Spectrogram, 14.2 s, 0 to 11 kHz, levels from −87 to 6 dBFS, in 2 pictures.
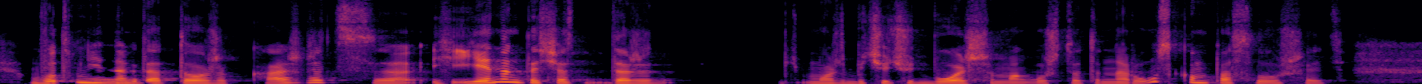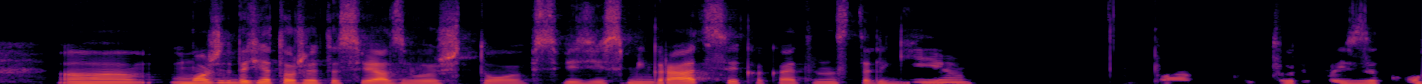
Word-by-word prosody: Вот 210 +7 +1
мне 250 -3 +4
иногда 195 -2 +4
тоже 180 -3 +2
кажется. 235 -5 0
Й 165 - -3
я 205 +6 +9
иногда 295 -7 +5
щас 205 -2 +2
даже, 185 -5 +1 0.6
может 180 -1 -4
быть, 180 0 -6
чуть-чуть 200 -1 -1
больше 175 0 +4
могу 155 0 -3
что-то 165 0 -7
на 160 0 0
русском 290 -10 -1
послушать. 175 -5 -4 0.6
А, 165 -2 0
может 195 +5 +1
быть, 220 0 +2
я 205 - +4
тоже 185 -2 +2
это 170 0 -6
связываю, 160 -1 0
что 145 -2 -4
в - - -7
связи 160 -1 -6
с 160 - -2
миграцией 170 +3 +2
какая-то 160 -2 -8
ностальгия 150 -2 -7 0.9
по 145 - -11 0.3
культуре, 165 - -12
по - - -8
языку. 165 +2 -7
175 Hz, 155 wpm, -33 LUFS, 160-200 Hz, 0.9 s, я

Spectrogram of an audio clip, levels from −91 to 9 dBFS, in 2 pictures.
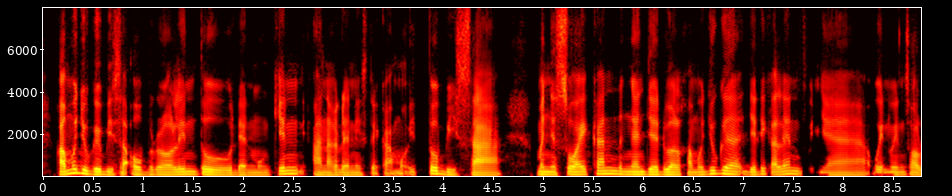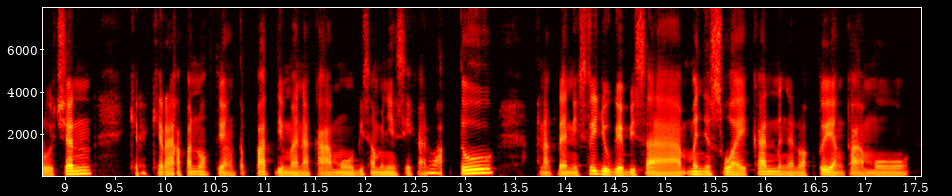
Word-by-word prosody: kamu 120 +8 +7
juga 135 -6 +6
bisa 115 0 -1
obrolin 115 +1 +1
tuh 105 -3 +3
dan 100 -1 -2
mungkin 100 +9 -2
anak 105 -1 -1
dan 100 - -3
istri 100 0 -7
kamu - - -6
itu 145 -1 +1
bisa 100 -3 0 0.3
menyesuaikan 120 +4 +2
dengan 120 -2 +2
jadwal 115 -2 +3
kamu 110 +2 -3
juga. 145 -1 +2
Jadi 120 -1 -3
kalian 130 +4 0
punya 105 -2 -8
win-win 110 -1 -4
solution 130 +8 +2 0.3
kira-kira 125 -8 -3
kapan 120 -1 -2
waktu 115 - -16
yang 100 - -9
tepat 120 +3 -3
di 110 - 0
mana 100 -1 -2
kamu 105 +2 -3
bisa 105 +1 -6
menyisihkan 105 - -4
waktu, 180 0 +4 0.5
anak 100 -1 -6
dan 105 -1 0
istri 140 +8 0
juga 110 -4 +3
bisa 105 -1 0
menyesuaikan 120 0 0
dengan 105 -3 -3
waktu 115 +2 +1
yang 100 - -9
kamu, 100 0 -4
110 Hz, 150 wpm, -24 LUFS, 105-120 Hz, 0.5 s, kamu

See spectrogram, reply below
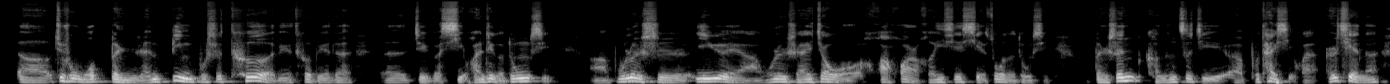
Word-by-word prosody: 呃， 100 -3 -7
就 165 - +2
是 140 - -1
我 130 -2 +2
本 120 -6 0
人 95 +6 -1
并 145 -8 +5
不 115 -3 -7
是 125 +2 -4
特 165 +6 +3
别 95 +2 -10
特 115 +3 -5
别 95 -2 -8
地， 100 +2 -10 0.4
呃， 95 -1 -11
这 105 -1 -4
个 - - -10
喜 - - +6
欢 110 +2 -4
这 135 - +2
个 - - -6
东 140 +3 +5
西， 150 0 -3 0.3
啊， 90 0 -13
不 125 - -1
论 150 -1 +7
是 110 -8 -2
音 135 0 +6
乐 130 -6 +5
呀， 90 -3 -11
无 110 +5 -6
论 125 -1 +2
是 120 -1 -6
还 115 +2 -1
教 120 +1 0
我 90 -5 -5
画 - - -6
画 - - -6
儿 - - -8
和 100 - -13
一 110 - -3
些 115 +2 -4
写 115 +1 -1
作 120 -4 -3
的 90 - -8
东 90 -1 -10
西。 - - -7 0.4
本 105 -1 -3
身 160 - +6
可 170 - -11
能 105 +5 -3
自 120 +2 0
己， 90 -8 -5
呃， - - -11
不 - - -10
太 - - 0
喜 - - +2
欢， 85 -1 -16
而 150 +4 +1
且 155 -6 +4
呢， 105 +4 -5
115 Hz, 265 characters per minute, -20 LUFS, 95-130 Hz, 0.4 s, 论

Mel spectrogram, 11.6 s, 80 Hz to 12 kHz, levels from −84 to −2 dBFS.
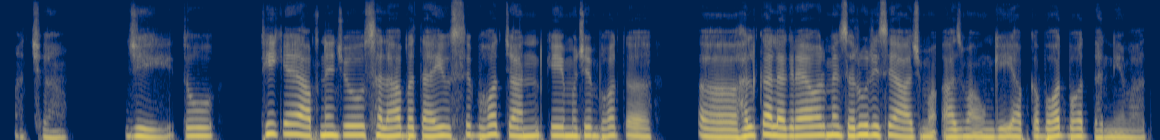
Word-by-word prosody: अच्छा। 160 -3 -9 0.6
जी, 185 -1 -2
तो 195 0 -1 0.5
ठीक 240 0 0
है 235 -1 +1
आपने 215 0 +2
जो 215 0 +2
सलाह 200 -1 +3
बताई 195 0 +2
उससे 205 +2 -3
बहुत 220 +2 0
जान 195 -1 +1
के 205 -1 +1
मुझे 195 0 +1
बहुत 200 - -3
अ 95 -3 -1 0.5
अ, 175 -2 +1
हल्का 205 +4 +3
लग 195 -2 +3
रहा 195 +1 +2
है, 205 - +3
और 210 0 +2
मैं 215 0 +3
ज़रूर 215 +2 +4
इसे 215 +1 0
आजमा 180 -1 -1 0.2
आजमाऊँगी। 175 0 0
आपका 180 +1 -2
बहुत-बहुत 185 -1 0
धन्यवाद। 165 0 -3
195 Hz, 155 wpm, -21 LUFS, 175-205 Hz, 0.6 s, ज़रूर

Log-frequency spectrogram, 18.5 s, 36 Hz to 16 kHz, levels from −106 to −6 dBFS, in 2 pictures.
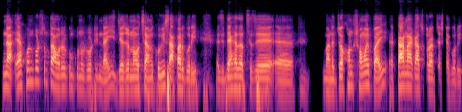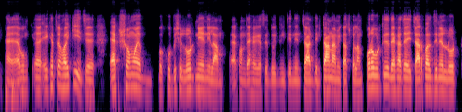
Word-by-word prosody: না, - - +8 0.2
এখন 185 +4 -6
পর্যন্ত 190 -1 -7
আমার 130 -2 0
ওইরকম 135 0 -9
কোন 130 - -10
রুটিন 120 0 -9
নাই। 100 +3 +1 0.2
যেজন্য 120 +1 -1
হচ্ছে 120 -1 -4
আমি 115 - -7
খুবই 135 +2 -4
সাফার 130 -1 +7
করি। 105 -2 -5 0.5
এই - - -9
যে, 105 - -12
দেখা 130 +1 +5
যাচ্ছে 125 -1 -2
যে, 115 0 0 0.3
অ্যা 100 -1 -3 0.9
মানে 105 0 -1
যখন 150 +4 +1 0.2
সময় 155 +4 +2
পাই, - - +5 0.3
টানা 145 0 +10
কাজ 125 - +4
করার - - 0
চেষ্টা - - -9
করি - - -13 0.2
হ্যা - - -1 0.2
এবং 110 +2 -8 0.3
এ - - +1
এক্ষেত্রে 145 +3 -4
হয় 135 0 +3
কি 165 - -5 0.2
যে, 110 -1 -2 0.5
একসময় 140 -1 -1 0.5
খুব 125 - -11
বেশি 130 +2 -7
লোড 125 +2 -1
নিয়ে 120 -1 +2
নিলাম। 100 -4 -2 0.3
এখন 105 - -10
দেখা 100 0 -4
গেছে 100 - -11
২ 100 -1 -11
দিন 100 +1 -18
৩ 100 -1 -11
দিন 100 - -11
৪ 100 - +5
দিন 100 -2 -10
টানা 120 -1 +7
আমি 105 0 -10
কাজ 100 - -2
করলাম। 95 0 -5
পরবর্তীতে 135 +1 +2
দেখা 120 -1 +2
যায় 120 -1 +2
এই - - -10
৪-৫ 125 +3 +4
দিনের 120 -1 -1
লোড 110 0 -3
120 Hz, 200 wpm, -25 LUFS, 110-135 Hz, 0.9 s, টানা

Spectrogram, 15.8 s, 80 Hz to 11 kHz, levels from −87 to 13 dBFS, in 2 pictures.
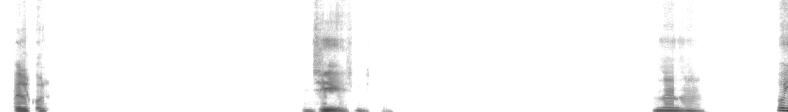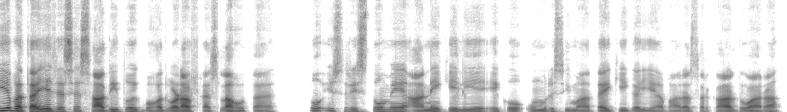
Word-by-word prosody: बिल्कुल। 145 -6 -1 2.6
जी, 150 0 +1 0.2
जी, 110 0 -19
जी। 145 +6 -29 2.6
हुँ। 125 -5 -3 0.8
तो 255 - 0
ये 245 0 +8
बताइए, 195 -3 +9
जैसे 185 0 -3
शादी 145 -3 +3
तो 165 0 -2
एक 155 - -4
बहुत 135 +3 -4
बड़ा 130 +1 +6
फ़ैसला 125 -2 -2
होता 115 -2 -2
है। 155 +6 -12 0.3
तो 215 -2 -3
इस 205 -2 -12
रिश्तों 160 +2 -6
में 180 0 -1
आने 140 +1 -1
के 150 -1 -6
लिए 150 +1 -4
एक 155 0 -12
उम्र 145 0 -7
सीमा 140 -3 -7
तय 135 -1 -2
की 135 0 -9
गई 130 -1 -7
है, 130 -1 -8
भारत 125 +1 -9
सरकार 125 -1 -2
द्वारा। 120 +6 -3
140 Hz, 130 wpm, -21 LUFS, 125-160 Hz, 2.6 s, बताइए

